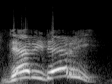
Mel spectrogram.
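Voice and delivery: loud, high cry for help; yelling. Retold or imitated. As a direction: cry out like a desperate child. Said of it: "you start yelling".

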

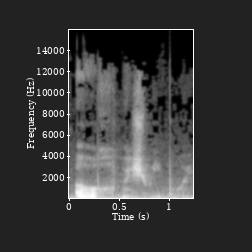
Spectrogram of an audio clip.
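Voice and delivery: soft whisper to the cat; tender whisper. Real, not acted. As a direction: breathe it lovingly to the pet.

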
